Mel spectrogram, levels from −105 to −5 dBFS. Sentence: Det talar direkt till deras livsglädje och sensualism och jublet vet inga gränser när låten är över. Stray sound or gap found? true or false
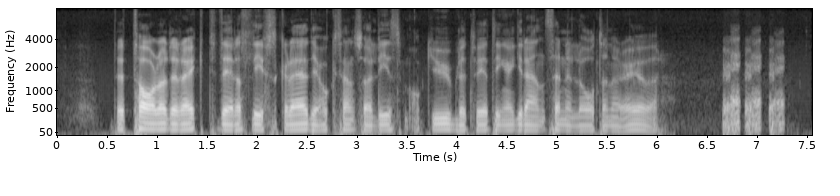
true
